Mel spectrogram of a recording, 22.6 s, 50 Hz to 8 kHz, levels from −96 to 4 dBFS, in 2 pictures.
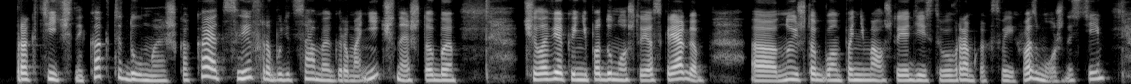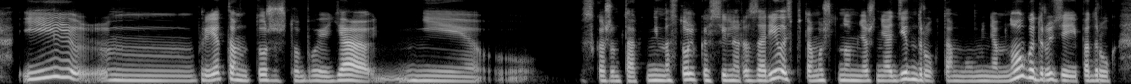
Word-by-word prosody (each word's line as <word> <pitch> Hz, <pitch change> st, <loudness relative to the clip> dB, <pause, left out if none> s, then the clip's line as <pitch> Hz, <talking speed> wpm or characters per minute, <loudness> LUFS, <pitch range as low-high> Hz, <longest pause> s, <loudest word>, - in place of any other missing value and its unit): практичный, 220 Hz, -3 st, +2 dB
как 315 Hz, -, 0 dB
ты -, -, -5 dB
думаешь, 190 Hz, -7 st, 0 dB
какая 280 Hz, +11 st, +4 dB
цифра 245 Hz, -1 st, +1 dB
будет 200 Hz, -1 st, -2 dB
самая 205 Hz, -3 st, 0 dB
гармоничная, 180 Hz, -, -2 dB
чтобы 185 Hz, 0 st, +1 dB, 0.7 s
человек 215 Hz, +1 st, +5 dB
и -, -, +5 dB
не 200 Hz, -1 st, +4 dB
подумал, 205 Hz, -1 st, +2 dB
что 190 Hz, -2 st, -6 dB
я 180 Hz, +1 st, +2 dB
скряга, 205 Hz, -1 st, +4 dB, 0.5 s
а, 170 Hz, -1 st, +4 dB
ну 190 Hz, +6 st, 0 dB
и 210 Hz, -, +3 dB
чтобы 195 Hz, -1 st, 0 dB
он 185 Hz, -1 st, 0 dB
понимал, 190 Hz, -2 st, +1 dB
что 185 Hz, 0 st, -4 dB
я 180 Hz, -, +3 dB
действую 180 Hz, -1 st, -2 dB
в -, -, -3 dB
рамках 175 Hz, -4 st, -2 dB
своих 170 Hz, -1 st, -7 dB
возможностей, 210 Hz, -, -2 dB, 0.5 s
и, 290 Hz, +5 st, +2 dB
м, 180 Hz, -, -4 dB
при 185 Hz, -1 st, -1 dB
этом 210 Hz, -4 st, +1 dB
тоже 185 Hz, -1 st, -2 dB
чтобы 170 Hz, +1 st, -5 dB
я 170 Hz, -2 st, +4 dB
не, 175 Hz, -9 st, -5 dB
э, -, -, -13 dB, 1.0 s
скажем 165 Hz, -1 st, -5 dB
так, 155 Hz, -1 st, -4 dB
не 180 Hz, 0 st, 0 dB
настолько 185 Hz, +1 st, 0 dB
сильно 180 Hz, 0 st, -2 dB
разорилась, 180 Hz, +8 st, +2 dB
потому 175 Hz, +1 st, -4 dB
что 185 Hz, +1 st, -10 dB
ну, 185 Hz, -, 0 dB
у -, -, 0 dB
меня 175 Hz, -1 st, -1 dB
же 175 Hz, -, -8 dB
не 175 Hz, -1 st, -4 dB
1 215 Hz, +7 st, +2 dB
друг, 175 Hz, -4 st, -3 dB
там 165 Hz, 0 st, -7 dB
у 165 Hz, -, -8 dB
меня 165 Hz, -1 st, -5 dB
много 275 Hz, -, +4 dB
друзей 195 Hz, -4 st, +1 dB
и -, -, -16 dB
подруг, 175 Hz, -1 st, -3 dB
185 Hz, 160 wpm, -23 LUFS, 175-215 Hz, 1.0 s, человек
